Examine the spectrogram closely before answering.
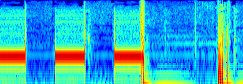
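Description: A telephone busy signal after a phone call was cut off: three steady mid-pitched beeps with even gaps, followed by a few clicks and brief crackles of line noise. No one speaks.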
